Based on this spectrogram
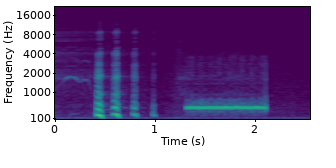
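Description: A telephone call ringing out: one steady, mid-pitched ringback tone lasting under a second, preceded by a few short, clipped bursts of sound.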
